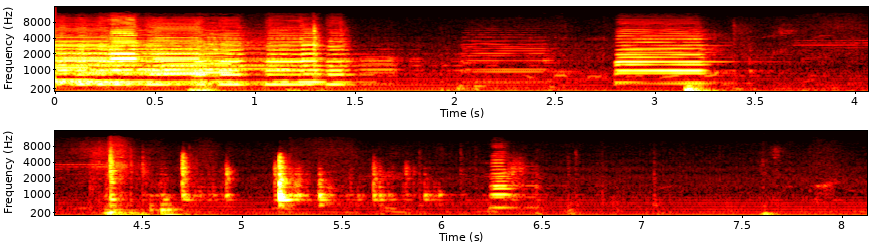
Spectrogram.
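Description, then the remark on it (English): Car horns honk outdoors as churchgoers in their cars respond to the peace being offered during a church service: a long blaring toot, a second shorter honk a moment later, then scattered clicks and faint brief toots against a steady low hum. “And you can respond with a honk of your horn as the peace of Christ coming back to me.”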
